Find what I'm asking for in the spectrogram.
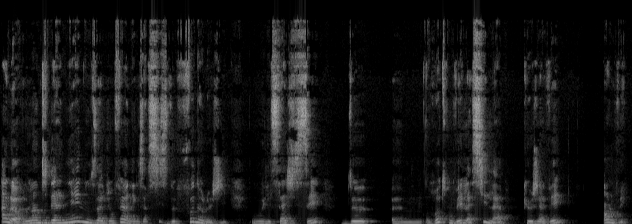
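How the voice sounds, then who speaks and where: A woman's voice: mid-range voice, sing-song, unhurried, dark tone, echoey room. A woman teacher giving a recorded lesson to young children, speaking patiently and addressing the child directly. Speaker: kindergarten teacher.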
